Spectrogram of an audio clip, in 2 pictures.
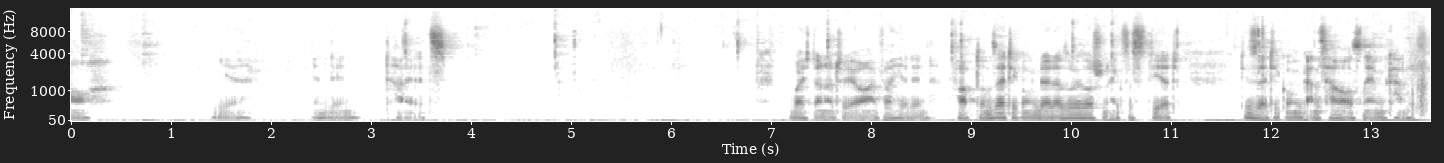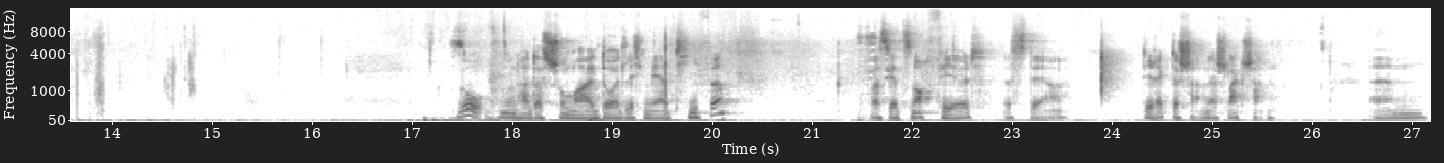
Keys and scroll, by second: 11.9 alt+scroll down 1, 15.7-16.7 alt+scroll down 1.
